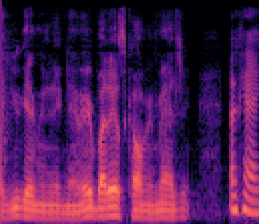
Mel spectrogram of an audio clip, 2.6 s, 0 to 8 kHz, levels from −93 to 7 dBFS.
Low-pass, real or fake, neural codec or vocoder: 7.2 kHz; fake; codec, 44.1 kHz, 7.8 kbps, DAC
